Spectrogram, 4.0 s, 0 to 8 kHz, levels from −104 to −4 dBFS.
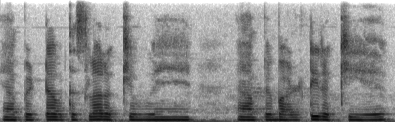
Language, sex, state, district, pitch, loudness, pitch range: Hindi, female, Uttar Pradesh, Lalitpur, 175 Hz, -15 LUFS, 175-180 Hz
